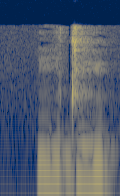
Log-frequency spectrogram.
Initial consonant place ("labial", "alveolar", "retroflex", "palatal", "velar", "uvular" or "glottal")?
alveolar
